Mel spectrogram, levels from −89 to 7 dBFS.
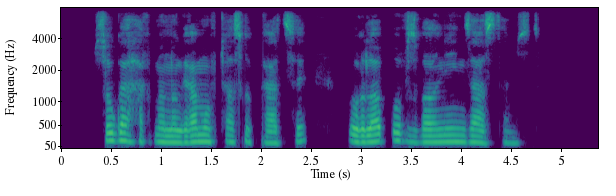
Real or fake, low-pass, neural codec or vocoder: real; 7.2 kHz; none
